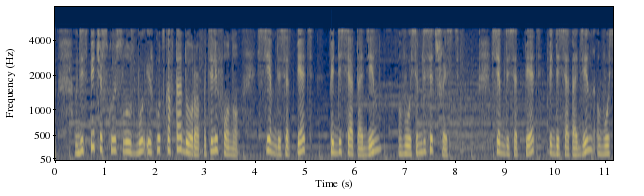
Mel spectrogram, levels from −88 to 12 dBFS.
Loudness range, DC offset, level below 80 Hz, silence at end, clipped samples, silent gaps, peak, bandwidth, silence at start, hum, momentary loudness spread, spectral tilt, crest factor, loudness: 3 LU; under 0.1%; -46 dBFS; 0 s; under 0.1%; none; 0 dBFS; 5.2 kHz; 0.05 s; none; 14 LU; -11.5 dB/octave; 18 dB; -18 LUFS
